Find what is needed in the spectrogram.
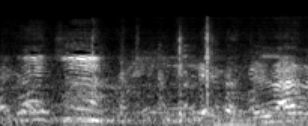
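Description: Indistinct voices without clear words.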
